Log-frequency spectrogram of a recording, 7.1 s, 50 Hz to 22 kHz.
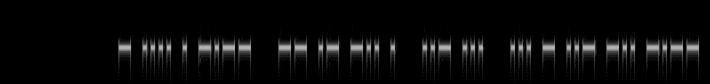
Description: Morse code, heard as a keyed tone, about 30 wpm, 700 Hz. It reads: THEY MADE US STUDY
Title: Sentences from Top 1000 Words - Review Part 6 - 30wpm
